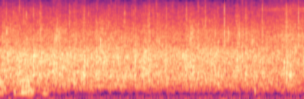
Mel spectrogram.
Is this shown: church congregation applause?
yes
